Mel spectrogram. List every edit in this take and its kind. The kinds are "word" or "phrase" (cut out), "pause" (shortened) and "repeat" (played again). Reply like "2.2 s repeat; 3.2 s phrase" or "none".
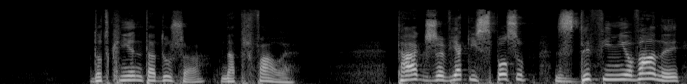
2.1 s pause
